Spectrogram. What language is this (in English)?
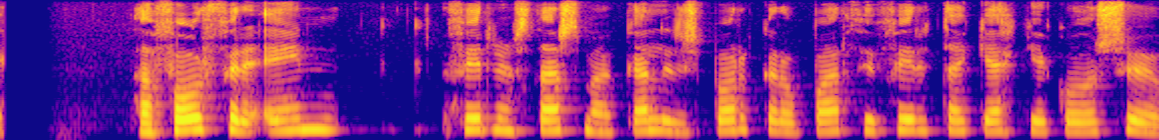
Icelandic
